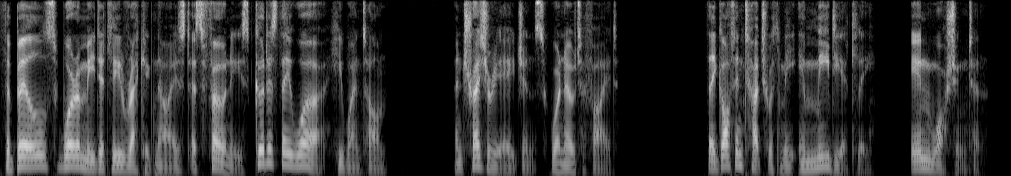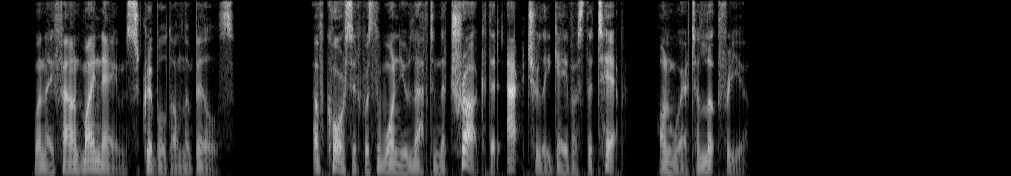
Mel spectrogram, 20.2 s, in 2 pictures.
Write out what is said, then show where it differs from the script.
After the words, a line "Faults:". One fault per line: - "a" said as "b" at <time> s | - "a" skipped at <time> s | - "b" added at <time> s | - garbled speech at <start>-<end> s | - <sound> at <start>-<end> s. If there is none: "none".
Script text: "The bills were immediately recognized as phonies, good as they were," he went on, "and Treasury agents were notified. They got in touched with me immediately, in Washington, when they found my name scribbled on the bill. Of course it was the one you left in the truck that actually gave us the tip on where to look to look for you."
"The bills were immediately recognized as phonies, good as they were," he went on, "and Treasury agents were notified. They got in touch with me immediately, in Washington, when they found my name scribbled on the bills. Of course it was the one you left in the truck that actually gave us the tip on where to look for you."
Faults:
- "touched" said as "touch" at 7.4 s
- "bill" said as "bills" at 12.1 s
- "to look" skipped at 17.3 s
